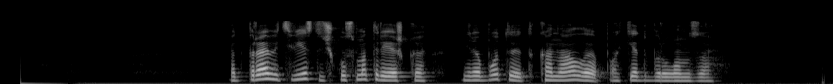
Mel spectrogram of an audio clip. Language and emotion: Russian, neutral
